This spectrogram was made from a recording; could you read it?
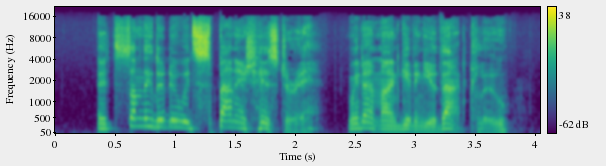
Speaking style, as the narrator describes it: said Scatterly, helping himself cheerfully to salad

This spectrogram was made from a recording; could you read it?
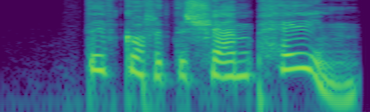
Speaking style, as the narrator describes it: exclaimed Mrs

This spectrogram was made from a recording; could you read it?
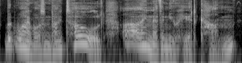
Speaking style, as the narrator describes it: exclaimed Huddle

